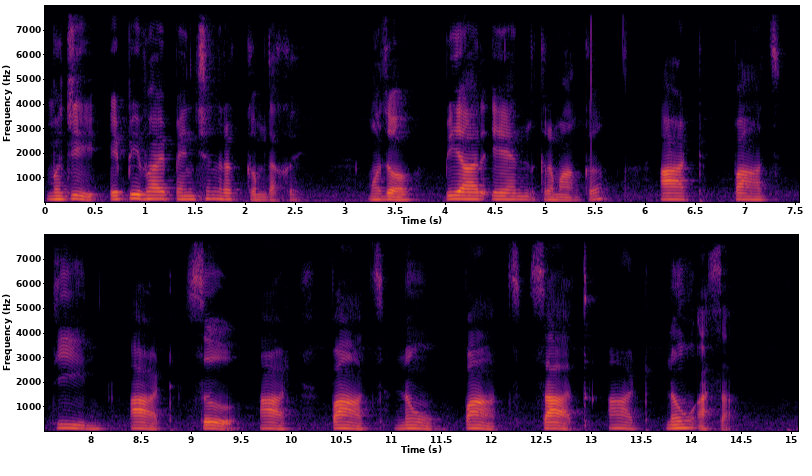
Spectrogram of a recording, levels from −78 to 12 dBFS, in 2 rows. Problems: background sounds at intervals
